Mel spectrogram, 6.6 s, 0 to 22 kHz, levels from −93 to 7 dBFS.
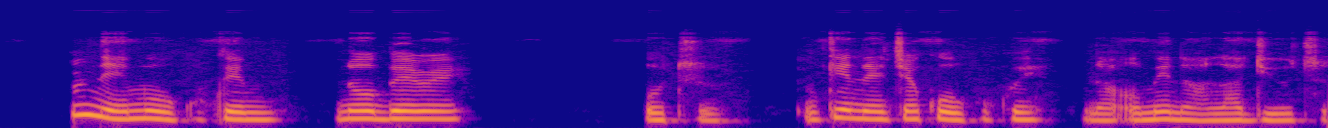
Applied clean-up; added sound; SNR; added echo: none; none; none; none.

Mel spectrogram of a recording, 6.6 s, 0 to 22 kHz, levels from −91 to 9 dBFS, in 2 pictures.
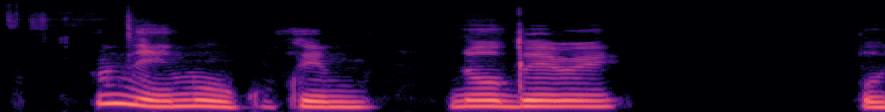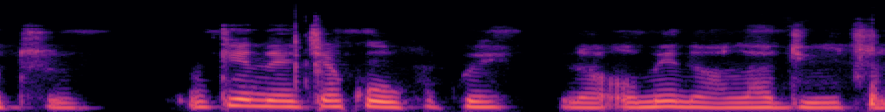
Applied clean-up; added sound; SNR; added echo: neural mask model Resemble Enhance denoiser.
